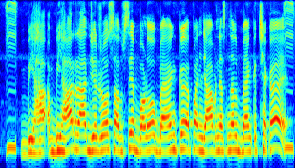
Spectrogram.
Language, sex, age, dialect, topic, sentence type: Maithili, female, 36-40, Angika, banking, statement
